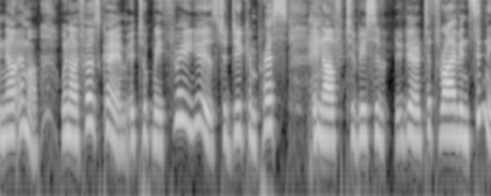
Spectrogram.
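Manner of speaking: high, loud, clumsy, badly put-on British accent. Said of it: "I'm gonna do a terrible job of his accent".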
